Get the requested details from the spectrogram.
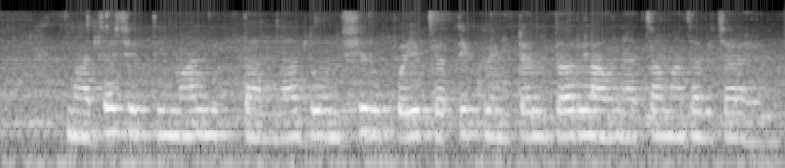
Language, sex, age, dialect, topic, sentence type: Marathi, male, 18-24, Standard Marathi, agriculture, statement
